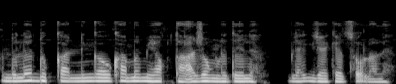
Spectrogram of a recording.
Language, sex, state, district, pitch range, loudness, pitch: Wancho, male, Arunachal Pradesh, Longding, 135-155 Hz, -15 LUFS, 145 Hz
